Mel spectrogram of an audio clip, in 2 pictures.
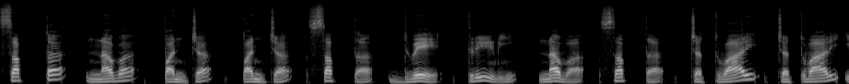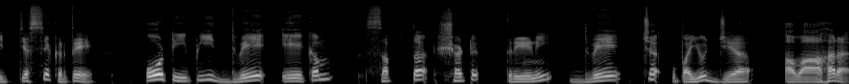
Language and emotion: Sanskrit, neutral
